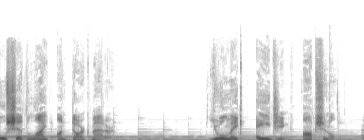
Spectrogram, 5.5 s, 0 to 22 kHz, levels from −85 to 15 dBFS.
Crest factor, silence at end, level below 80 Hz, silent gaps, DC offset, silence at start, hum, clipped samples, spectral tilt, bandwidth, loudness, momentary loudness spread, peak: 20 dB; 0 s; -48 dBFS; none; under 0.1%; 0 s; none; under 0.1%; -4.5 dB/octave; 16.5 kHz; -25 LUFS; 22 LU; -6 dBFS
